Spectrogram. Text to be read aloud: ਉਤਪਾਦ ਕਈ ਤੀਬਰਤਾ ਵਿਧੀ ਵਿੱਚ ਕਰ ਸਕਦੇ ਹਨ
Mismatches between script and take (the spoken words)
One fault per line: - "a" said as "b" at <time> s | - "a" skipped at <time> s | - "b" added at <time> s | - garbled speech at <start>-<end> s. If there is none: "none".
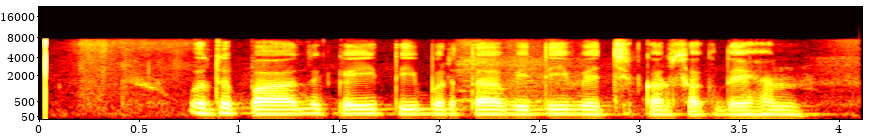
none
